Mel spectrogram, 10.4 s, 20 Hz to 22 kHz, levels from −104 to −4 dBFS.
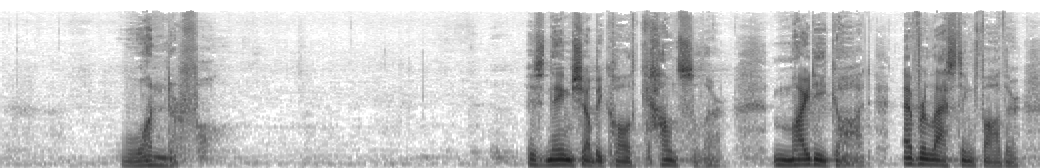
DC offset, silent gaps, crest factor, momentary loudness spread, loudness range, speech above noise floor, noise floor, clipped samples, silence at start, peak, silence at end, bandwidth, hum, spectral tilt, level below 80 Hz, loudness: under 0.1%; none; 24 dB; 20 LU; 12 LU; 44 dB; -70 dBFS; under 0.1%; 1.2 s; -4 dBFS; 0 s; 17 kHz; none; -4 dB/octave; -58 dBFS; -25 LUFS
